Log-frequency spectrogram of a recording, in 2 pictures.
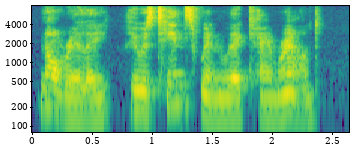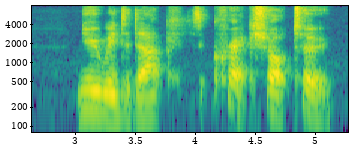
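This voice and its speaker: Brief: man playing a blunt, forthright woman, voice lifted a touch higher, audiobook. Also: measured pace. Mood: suspicious. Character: blunt, suspicious woman from a supply cell.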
